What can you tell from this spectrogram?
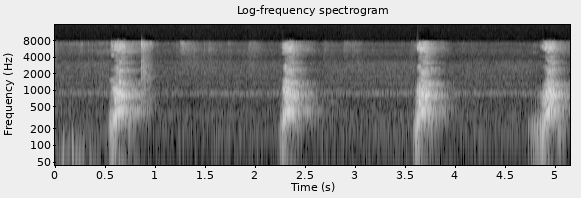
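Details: Pet dog producing four evenly spaced sharp barks, roughly one every one and a half seconds, over a steady faint hum.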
